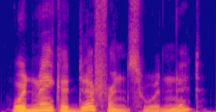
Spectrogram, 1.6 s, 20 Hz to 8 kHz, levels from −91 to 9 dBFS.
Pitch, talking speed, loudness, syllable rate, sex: 150 Hz, 220 wpm, -16 LUFS, 6.7 syllables/s, male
